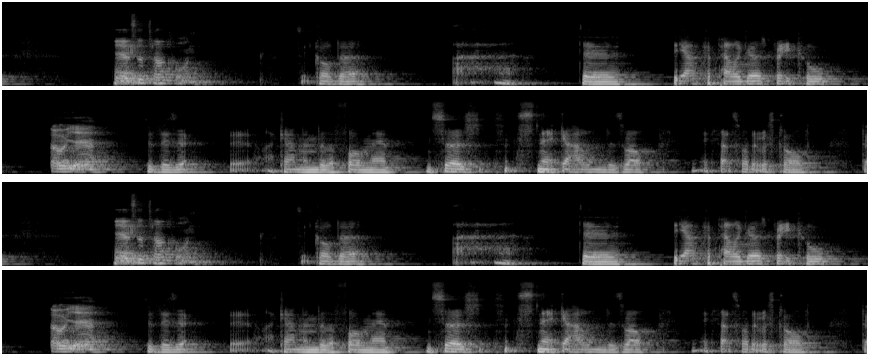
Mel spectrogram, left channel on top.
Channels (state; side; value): identical; both; correlation 1.00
